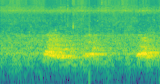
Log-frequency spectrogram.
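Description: A dog somewhere off in the room gives two short whining calls, starting a little over half a second in and over by about a second and a half.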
